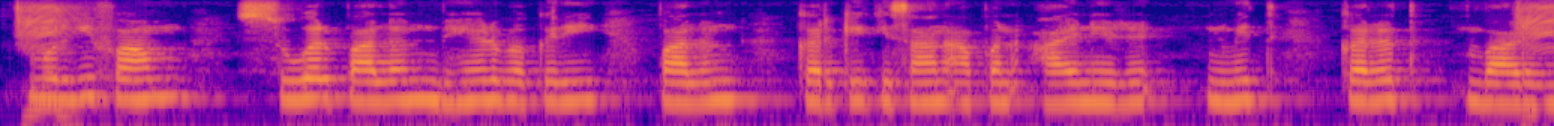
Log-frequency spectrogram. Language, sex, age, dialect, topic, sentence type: Bhojpuri, female, 18-24, Western, agriculture, statement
